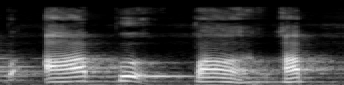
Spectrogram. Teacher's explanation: आपके लिप्स की जरूरत पड़ रही है ठीक है ओठों की जरूरत पड़ रही है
